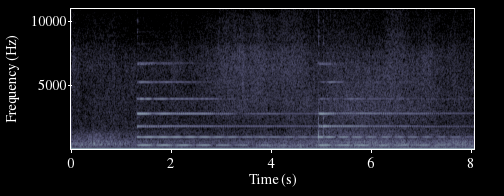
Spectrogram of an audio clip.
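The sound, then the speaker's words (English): A meditation bell is struck twice during a guided meditation, a few seconds apart, each strike blooming into a long, shimmering ring with a gently pulsing low tone that fades slowly against a quiet background. “So the bell is the invitation to let go of whatever you were doing before and just coming inward to check in to see how is it right now, right here in this mind and this body.”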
